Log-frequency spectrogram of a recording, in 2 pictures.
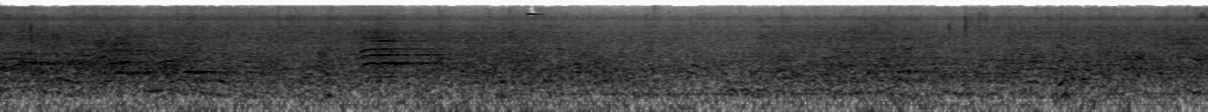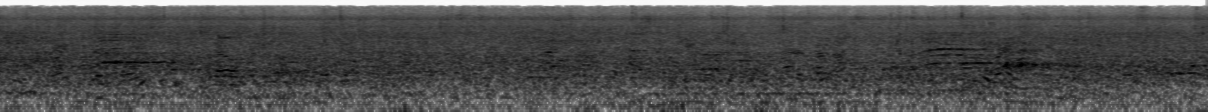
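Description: Swim-meet crowd cheering and shouting in an echoing indoor pool hall over a steady rushing din, with a few voices calling out more loudly about five seconds in and again near the end.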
